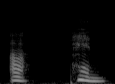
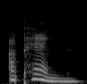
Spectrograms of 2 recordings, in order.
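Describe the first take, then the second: First: A pause separates the article from the noun. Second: The reduced article runs straight into the noun. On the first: The speaker calls it wrong. "artículo y luego una pausa seguido del sustantivo" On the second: The speaker calls it right. "conectar su artículo con su respectivo sustantivo"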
